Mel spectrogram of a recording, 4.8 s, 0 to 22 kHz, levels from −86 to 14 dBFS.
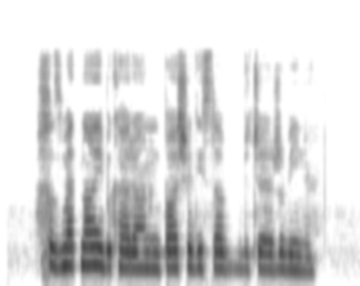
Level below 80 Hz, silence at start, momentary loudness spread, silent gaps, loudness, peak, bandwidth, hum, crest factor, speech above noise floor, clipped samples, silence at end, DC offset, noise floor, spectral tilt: -72 dBFS; 0.5 s; 12 LU; none; -21 LUFS; -4 dBFS; 11.5 kHz; none; 18 dB; 47 dB; under 0.1%; 0.6 s; under 0.1%; -68 dBFS; -6 dB/octave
